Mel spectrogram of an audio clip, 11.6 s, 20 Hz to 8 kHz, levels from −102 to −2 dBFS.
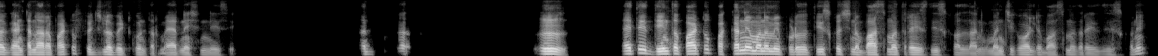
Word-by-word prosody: గంటన్నర 115 +1 0
పాటు 125 +5 -4
ఫ్రిడ్జ్‌లో 125 0 -4
పెట్టుకుంటారు 105 -1 -10
మ్యారినేషన్ 100 0 -8
జేసి. 95 - -20 1.3
అద్ధ్ - - -16 0.3
ఆహ్ - - -16 1.3
హ్మ్. 140 -4 +8 0.6
అయితే 155 +5 +2
దీంతో 145 +3 +6
పాటు 150 +5 +5
పక్కనే 165 +2 +4
మనమిప్పుడు 140 -4 +2
తీసుకొచ్చిన 130 0 -6
బాస్మతి 120 +2 -2
రైస్ 110 -3 -4
దీసుకోవాలి 100 -2 -15
దానికి 95 0 -15
మంచి 100 +2 -12
క్వాలిటీ 105 -1 -8
బాస్మతి 100 +2 -15
రైస్ 95 -1 -17
దీసుకొని... 95 - -13
115 Hz, 125 wpm, -23 LUFS, 100-135 Hz, 1.3 s, హ్మ్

